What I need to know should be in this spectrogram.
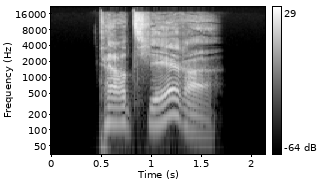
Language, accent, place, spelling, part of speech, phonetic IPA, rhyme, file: German, Germany, Berlin, tertiärer, adjective, [ˌtɛʁˈt͡si̯ɛːʁɐ], -ɛːʁɐ, De-tertiärer.ogg
- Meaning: inflection of tertiär: 1. strong/mixed nominative masculine singular 2. strong genitive/dative feminine singular 3. strong genitive plural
